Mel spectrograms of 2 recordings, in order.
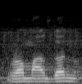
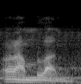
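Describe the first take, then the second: First: The middle consonant is the Arabic dhad sound. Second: The middle consonant is replaced by an L sound.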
